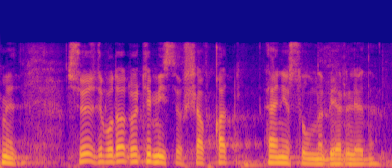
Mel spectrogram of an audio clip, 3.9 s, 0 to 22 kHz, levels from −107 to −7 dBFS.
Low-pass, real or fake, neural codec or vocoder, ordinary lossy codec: none; fake; codec, 16 kHz, 16 kbps, FunCodec, trained on LibriTTS, 50 frames a second; none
